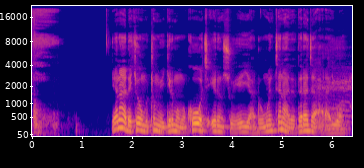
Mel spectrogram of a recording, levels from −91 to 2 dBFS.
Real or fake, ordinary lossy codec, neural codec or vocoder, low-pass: real; none; none; none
